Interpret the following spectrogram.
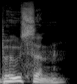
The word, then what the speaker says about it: Busan: i was watching train busan at the right time maybe i would have shed a tear it was sad it's pronounced busan and you know what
